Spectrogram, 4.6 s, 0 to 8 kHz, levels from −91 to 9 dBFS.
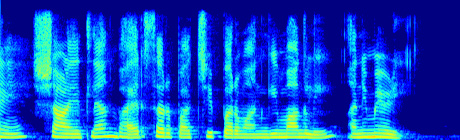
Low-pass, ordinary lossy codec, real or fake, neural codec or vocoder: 7.2 kHz; none; real; none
